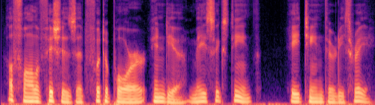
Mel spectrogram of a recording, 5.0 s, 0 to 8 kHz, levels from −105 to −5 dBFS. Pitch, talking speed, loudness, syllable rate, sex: 100 Hz, 145 wpm, -18 LUFS, 4.4 syllables/s, male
